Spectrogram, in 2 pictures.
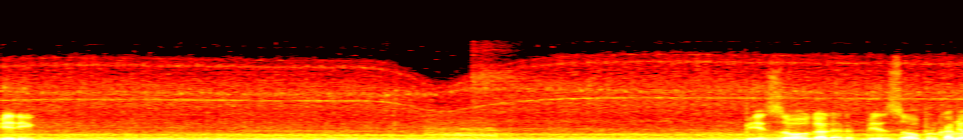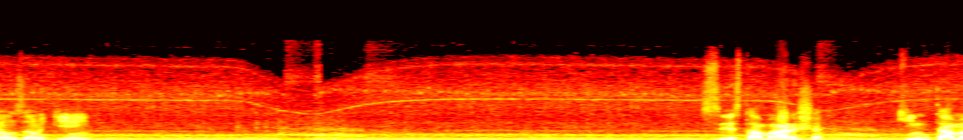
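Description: A truck engine drones steadily while driving on a highway.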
